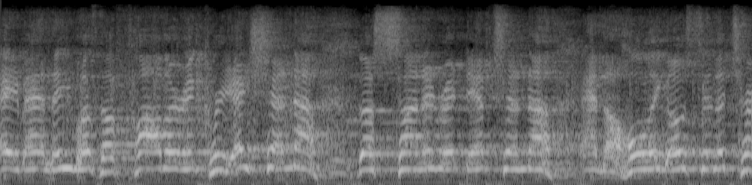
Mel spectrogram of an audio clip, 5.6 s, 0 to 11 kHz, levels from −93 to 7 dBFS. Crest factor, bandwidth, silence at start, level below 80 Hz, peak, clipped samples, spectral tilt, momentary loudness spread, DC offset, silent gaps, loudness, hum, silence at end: 14 dB; 10 kHz; 0 s; -56 dBFS; -10 dBFS; under 0.1%; -4 dB/octave; 4 LU; under 0.1%; none; -24 LUFS; none; 0 s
